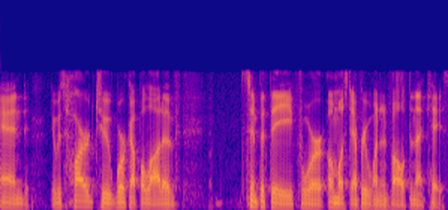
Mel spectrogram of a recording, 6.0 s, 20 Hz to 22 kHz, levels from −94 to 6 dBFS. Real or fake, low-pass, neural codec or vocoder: real; 5.4 kHz; none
